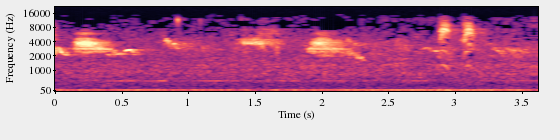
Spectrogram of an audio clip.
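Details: Robin chicks being fed by their mother give faint, scratchy, high-pitched begging notes in short bursts about every half second, over a steady low hum.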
